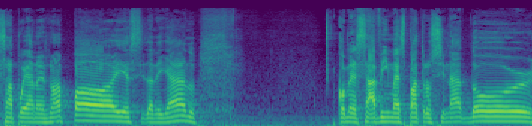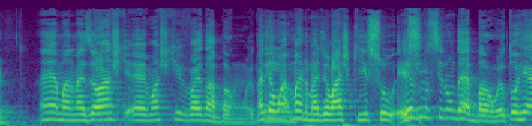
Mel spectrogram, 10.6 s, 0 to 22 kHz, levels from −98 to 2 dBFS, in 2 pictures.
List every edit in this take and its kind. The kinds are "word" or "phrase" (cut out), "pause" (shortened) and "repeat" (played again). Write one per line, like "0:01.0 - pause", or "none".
0:05.6 - pause

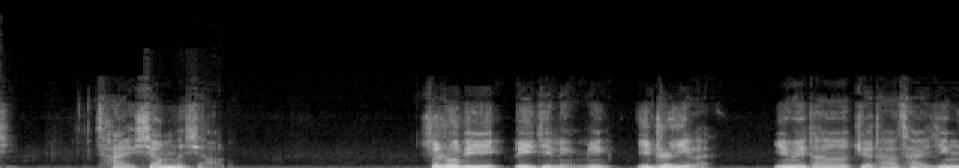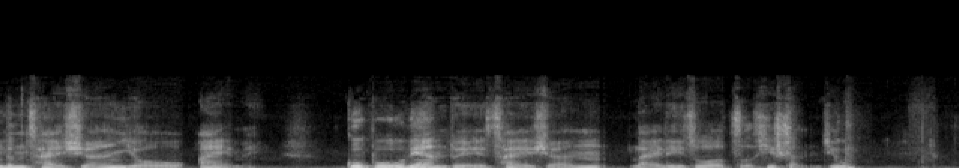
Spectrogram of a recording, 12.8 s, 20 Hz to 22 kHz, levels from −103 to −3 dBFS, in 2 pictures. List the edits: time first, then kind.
0:04.1 - pause

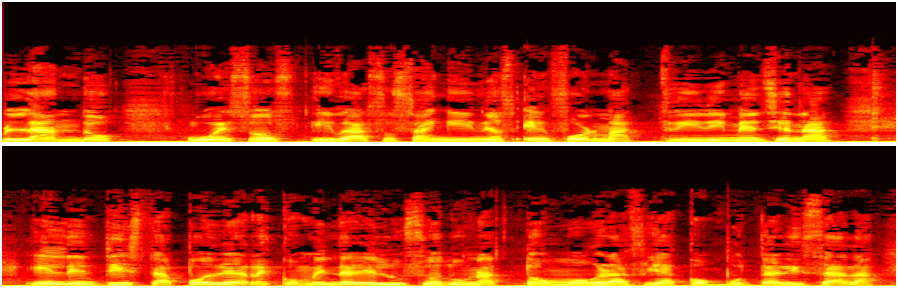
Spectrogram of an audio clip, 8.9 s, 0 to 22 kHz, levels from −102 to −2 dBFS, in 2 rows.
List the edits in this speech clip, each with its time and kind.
0:01.5 - word

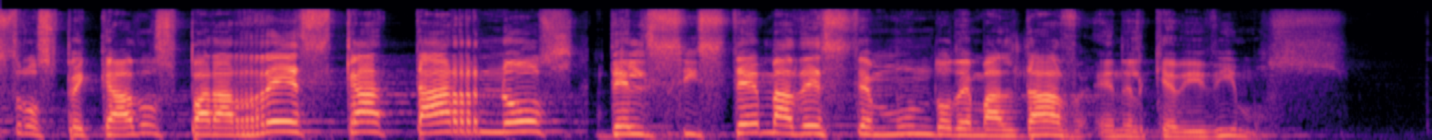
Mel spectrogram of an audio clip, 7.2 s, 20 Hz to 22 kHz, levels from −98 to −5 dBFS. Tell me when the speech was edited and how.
0:02.9 - pause

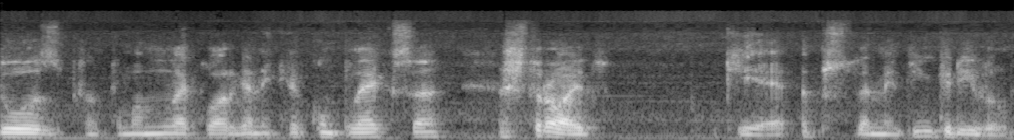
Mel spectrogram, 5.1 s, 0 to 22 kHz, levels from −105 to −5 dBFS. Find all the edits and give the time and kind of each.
0:02.5 - word

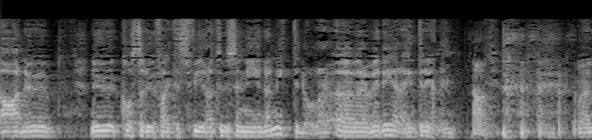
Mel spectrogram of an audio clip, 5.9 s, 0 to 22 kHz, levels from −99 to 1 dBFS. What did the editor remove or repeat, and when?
0:04.3 - word

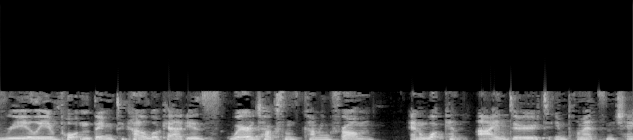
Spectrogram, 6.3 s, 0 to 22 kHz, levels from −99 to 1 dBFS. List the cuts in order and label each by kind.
none

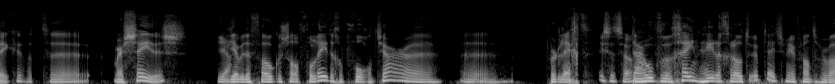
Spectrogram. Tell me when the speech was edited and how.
none

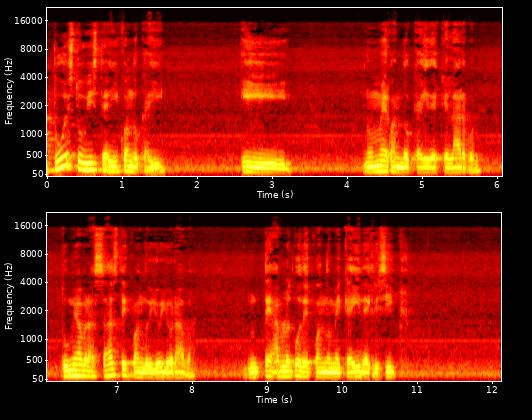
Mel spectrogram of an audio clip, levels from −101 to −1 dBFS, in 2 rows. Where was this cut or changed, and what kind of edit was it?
0:02.5 - pause
0:04.6 - word
0:06.2 - pause
0:08.6 - pause
0:09.4 - word
0:10.4 - word

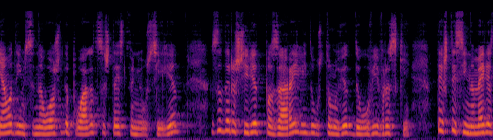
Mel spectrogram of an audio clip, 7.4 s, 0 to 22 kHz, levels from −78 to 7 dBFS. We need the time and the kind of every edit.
none

